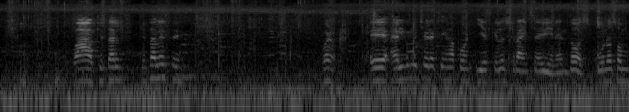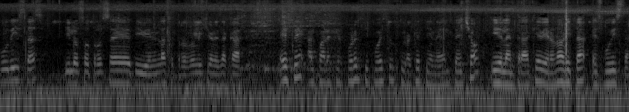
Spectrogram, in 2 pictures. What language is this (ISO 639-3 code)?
spa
